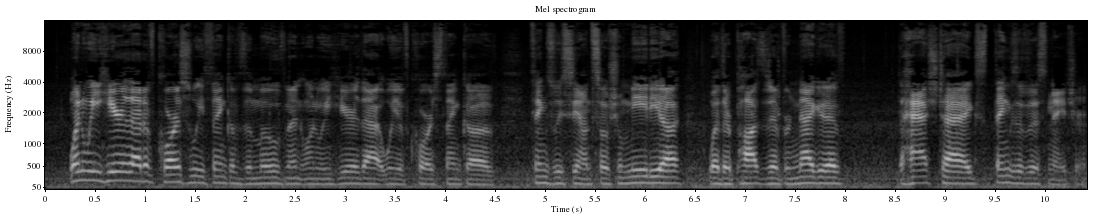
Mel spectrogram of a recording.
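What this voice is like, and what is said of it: Hoarse, strained voice. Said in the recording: “excuse my voice. I've gone to a couple protests recently, and I'm losing my voice.”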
